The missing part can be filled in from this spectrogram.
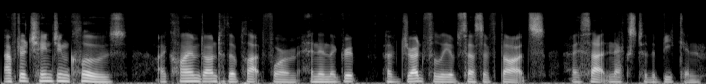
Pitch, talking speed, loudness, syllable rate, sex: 125 Hz, 185 wpm, -18 LUFS, 5.6 syllables/s, male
